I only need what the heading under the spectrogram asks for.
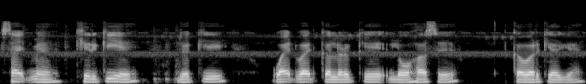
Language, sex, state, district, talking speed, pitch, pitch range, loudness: Hindi, male, Arunachal Pradesh, Lower Dibang Valley, 165 wpm, 120 Hz, 115-130 Hz, -16 LUFS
